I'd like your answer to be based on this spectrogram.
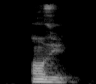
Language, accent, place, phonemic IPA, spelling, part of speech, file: French, France, Lyon, /ɑ̃ vy/, en vue, adjective, LL-Q150 (fra)-en vue.wav
- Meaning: 1. in sight 2. on the horizon, in sight, in the offing 3. high-profile, prominent, in fashion, fashionable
